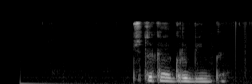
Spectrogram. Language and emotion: Russian, neutral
